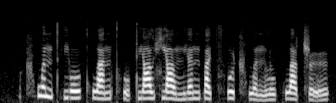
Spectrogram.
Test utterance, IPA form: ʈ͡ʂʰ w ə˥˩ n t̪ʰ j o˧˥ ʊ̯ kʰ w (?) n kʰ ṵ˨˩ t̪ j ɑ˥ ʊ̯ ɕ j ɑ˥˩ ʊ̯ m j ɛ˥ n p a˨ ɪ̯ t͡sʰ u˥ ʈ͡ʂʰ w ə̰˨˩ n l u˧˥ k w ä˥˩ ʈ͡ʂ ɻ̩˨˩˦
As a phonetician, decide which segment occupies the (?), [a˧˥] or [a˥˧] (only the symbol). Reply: a˧˥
